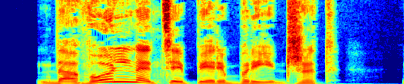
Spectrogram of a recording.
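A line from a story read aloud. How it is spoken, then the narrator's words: Angry shout. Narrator (Russian): гневно крикнула мама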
